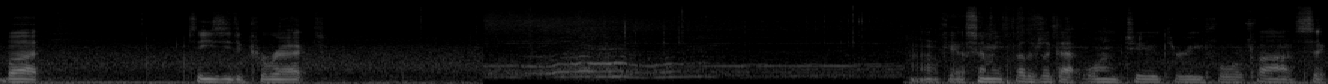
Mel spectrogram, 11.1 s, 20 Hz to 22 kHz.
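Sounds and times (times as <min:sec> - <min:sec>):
distant engine drone: 0:03.4 - 0:07.9.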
